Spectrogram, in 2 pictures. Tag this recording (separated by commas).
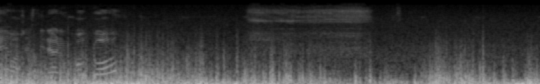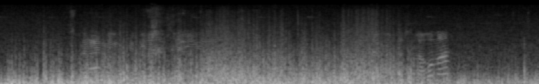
Speech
